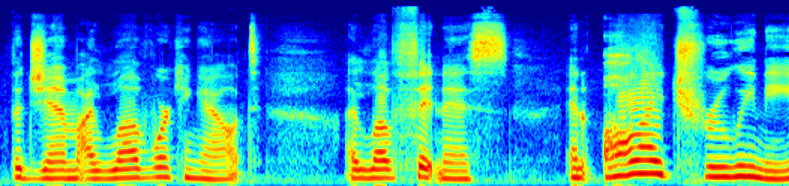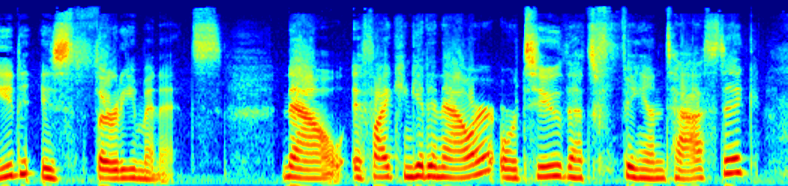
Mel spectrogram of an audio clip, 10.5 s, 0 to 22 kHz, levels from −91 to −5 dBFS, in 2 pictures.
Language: English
